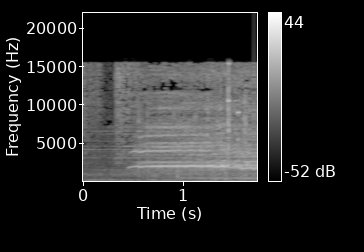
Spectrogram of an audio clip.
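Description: A horse whinnies outside a house as strong winds carry dust, one loud, drawn-out neigh rising in from about halfway and holding steady over a low rumble.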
